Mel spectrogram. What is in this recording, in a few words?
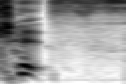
Phrase Male Rap; Vengeance Samples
